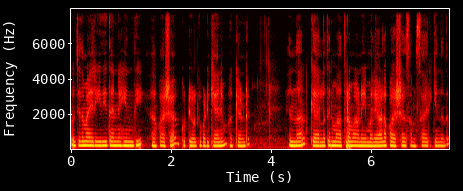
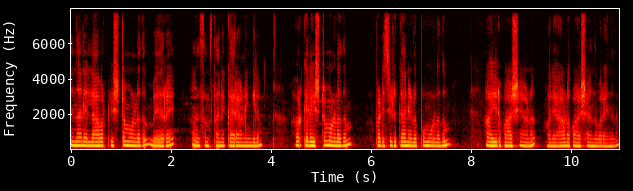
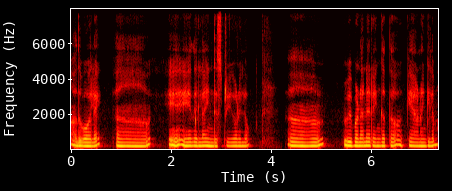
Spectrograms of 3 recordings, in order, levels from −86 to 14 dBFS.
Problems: none marked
